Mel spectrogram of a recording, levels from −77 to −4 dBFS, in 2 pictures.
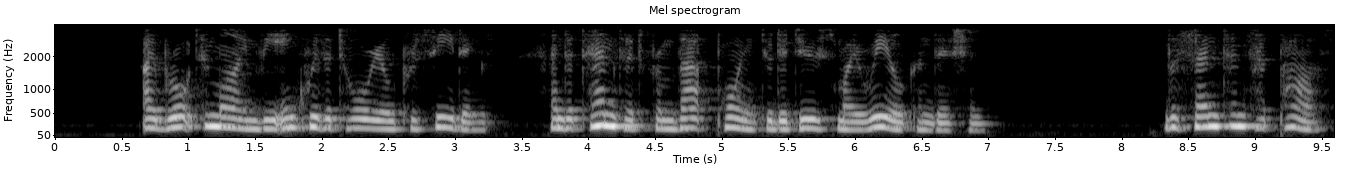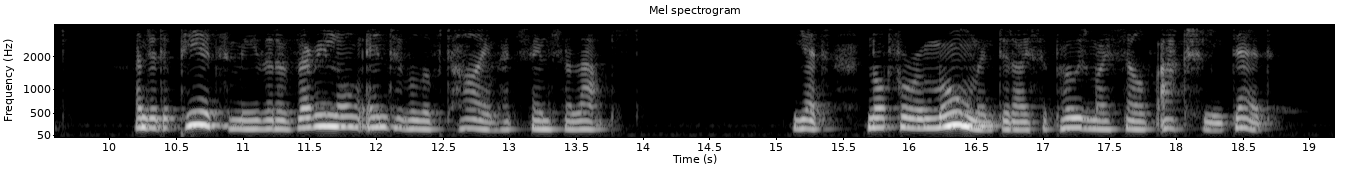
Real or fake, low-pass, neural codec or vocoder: real; 3.6 kHz; none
